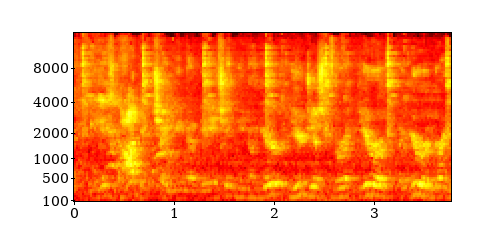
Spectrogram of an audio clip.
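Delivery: devil's voice. Retold or imitated. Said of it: "The devil's on his shoulder".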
